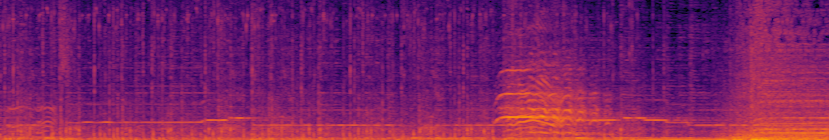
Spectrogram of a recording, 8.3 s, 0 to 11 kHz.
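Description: A horse gallops in the fantasy game The Witcher 3, its hooves clip-clopping steadily, with a loud whinny partway through and a game character's voice at times.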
